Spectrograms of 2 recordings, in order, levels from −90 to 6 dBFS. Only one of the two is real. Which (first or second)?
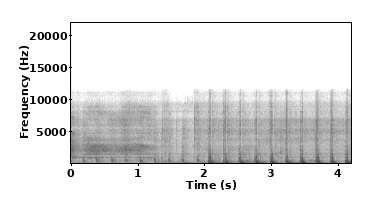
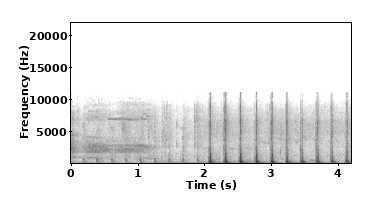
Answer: second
